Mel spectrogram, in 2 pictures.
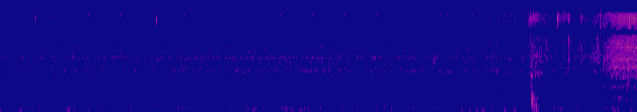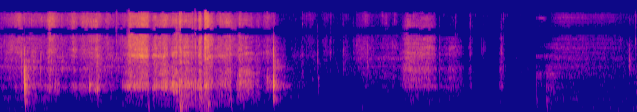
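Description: Loose grains pour and rustle from a paper cup.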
